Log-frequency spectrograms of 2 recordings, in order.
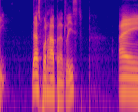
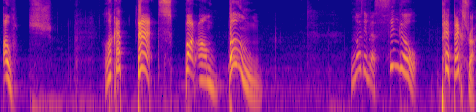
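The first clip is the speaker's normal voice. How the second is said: thrilled; 11 semitones higher than usual. Real, not acted. Trader seeing the exact target hit, high and thrilled. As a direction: shout it up high, astonished.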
